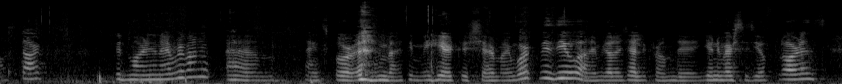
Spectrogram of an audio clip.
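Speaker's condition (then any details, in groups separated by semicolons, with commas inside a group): No condition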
